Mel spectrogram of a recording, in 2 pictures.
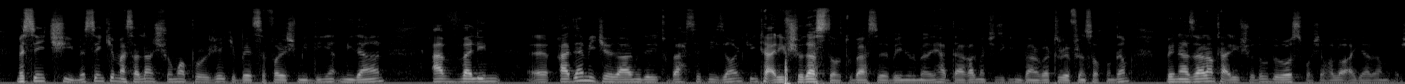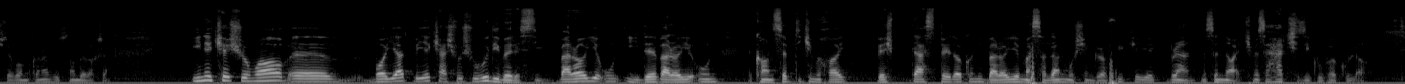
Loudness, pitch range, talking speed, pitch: -34 LUFS, 100-130 Hz, 185 wpm, 115 Hz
